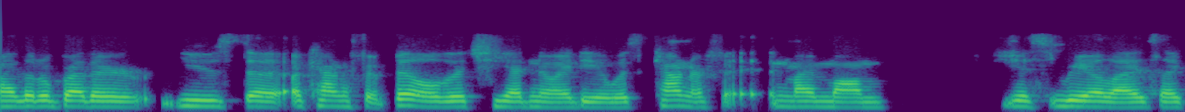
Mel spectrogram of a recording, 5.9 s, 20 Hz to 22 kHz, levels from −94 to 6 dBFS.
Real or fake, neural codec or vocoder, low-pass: real; none; 7.2 kHz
